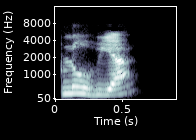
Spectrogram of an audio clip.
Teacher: evolucionaron a una elle los grupos iniciales de pl cl FL por ejemplo pluvia se convirtió en lluvia en español Ven y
